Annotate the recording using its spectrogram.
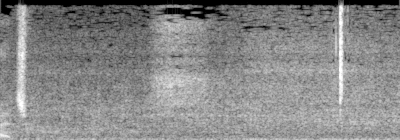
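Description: Steady low rumble of urban road traffic, with two faint high ticks.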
